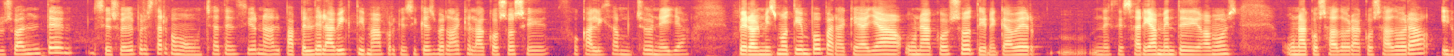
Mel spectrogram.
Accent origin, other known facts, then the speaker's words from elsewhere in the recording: Pamplona, Navarre, Spain; soy de aquí de Pamplona, tengo 25 años y soy trabajadora social.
